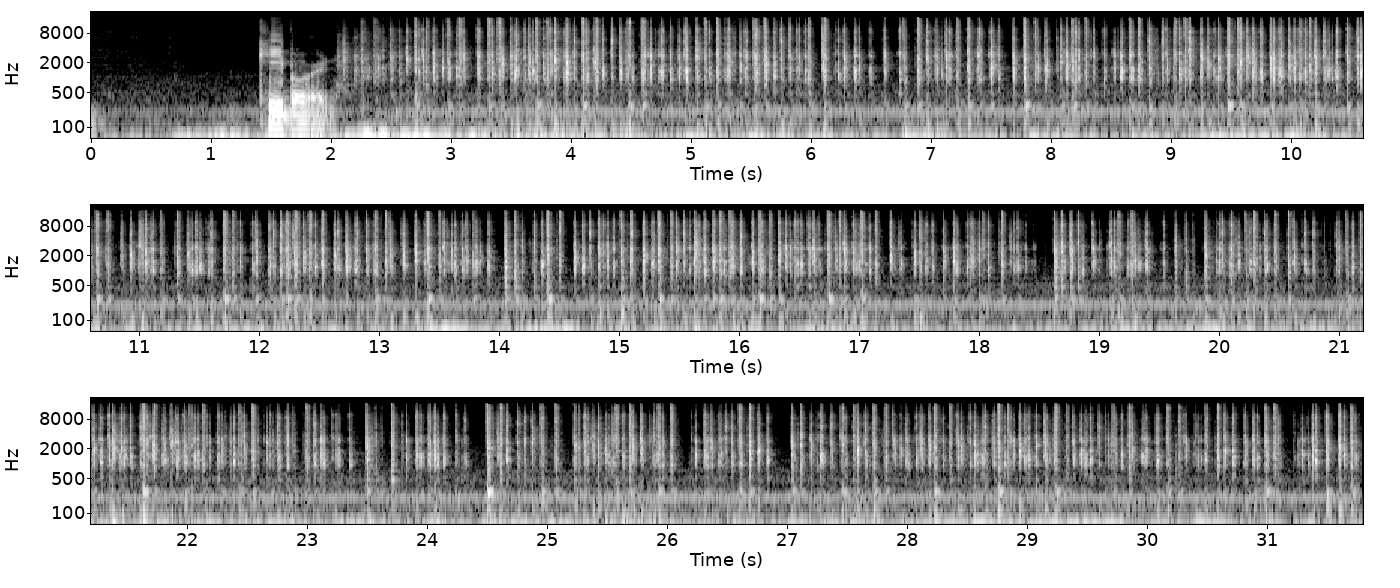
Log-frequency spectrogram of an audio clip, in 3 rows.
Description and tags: Sound 2 keyboard
clicking buttons on keyboard
clicking, tap, clack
